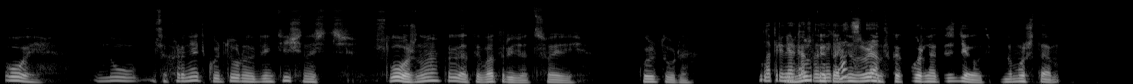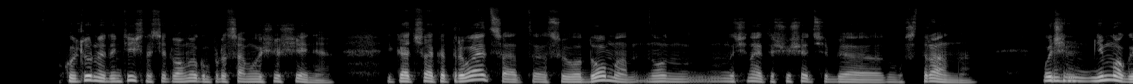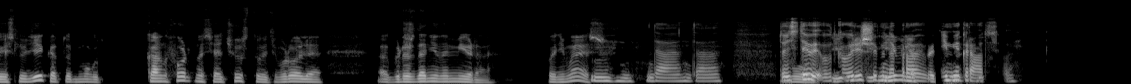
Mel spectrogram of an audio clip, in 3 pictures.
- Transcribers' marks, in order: tapping
- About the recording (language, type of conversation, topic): Russian, podcast, Как музыка помогает сохранять или менять культурную идентичность?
